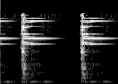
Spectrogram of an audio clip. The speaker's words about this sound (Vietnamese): bỗng xoảng một tiếng, thanh kiếm đồng trên tay đã bị đứt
